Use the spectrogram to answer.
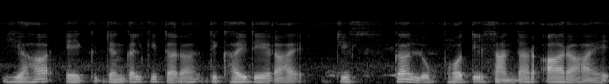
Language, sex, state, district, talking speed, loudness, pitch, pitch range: Hindi, male, Bihar, Saran, 165 wpm, -28 LUFS, 110 Hz, 105-110 Hz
